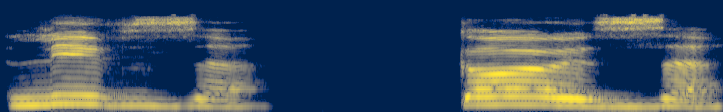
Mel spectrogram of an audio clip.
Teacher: if the verb or the action um ends in e so live or go then it's like a z sound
